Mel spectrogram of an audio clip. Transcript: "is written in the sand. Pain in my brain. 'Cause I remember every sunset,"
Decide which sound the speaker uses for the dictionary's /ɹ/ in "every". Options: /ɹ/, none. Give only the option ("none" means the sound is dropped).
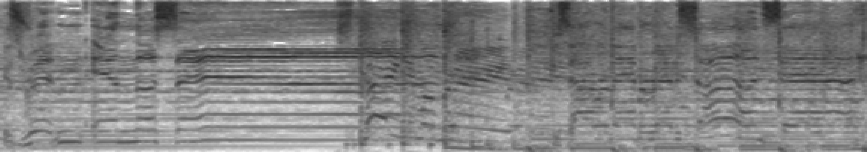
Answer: none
